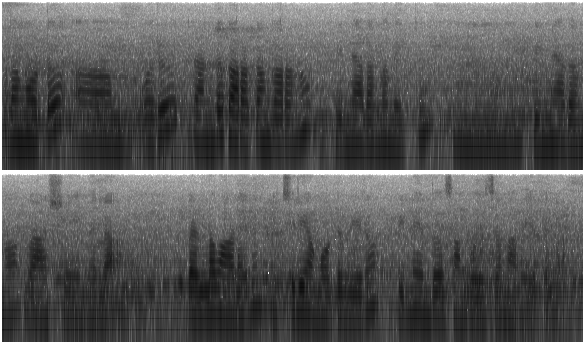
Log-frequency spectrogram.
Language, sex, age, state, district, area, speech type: Malayalam, female, 30-45, Kerala, Alappuzha, rural, spontaneous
